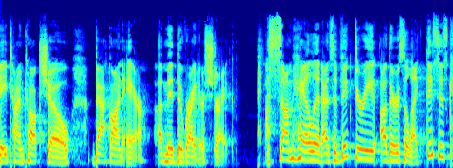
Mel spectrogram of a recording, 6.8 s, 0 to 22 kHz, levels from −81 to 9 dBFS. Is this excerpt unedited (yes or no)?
no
